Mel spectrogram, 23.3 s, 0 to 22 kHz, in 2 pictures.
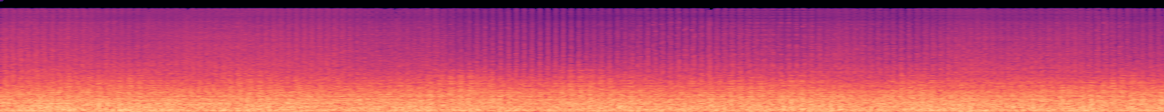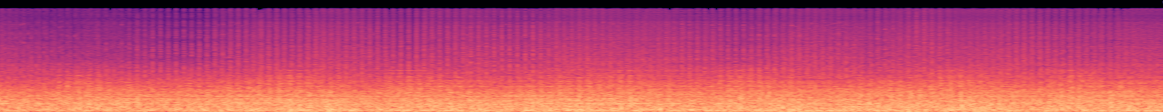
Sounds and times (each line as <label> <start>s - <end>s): drone 0.0s - 23.2s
